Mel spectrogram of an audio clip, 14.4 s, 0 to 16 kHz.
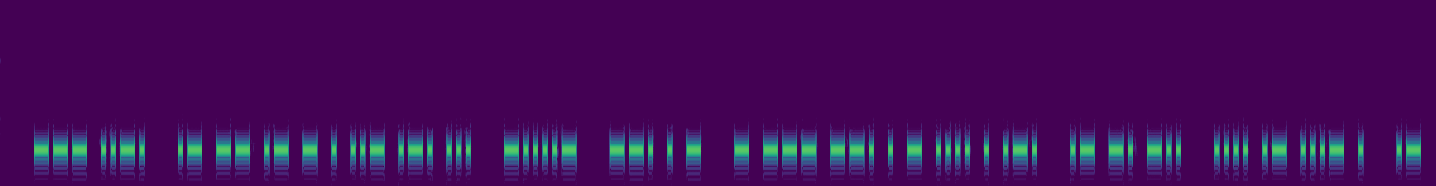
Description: Morse code, heard as a keyed tone, about 25 wpm, 600 Hz. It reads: OF AMATEURS - GET TOGETHER AND HAVE A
